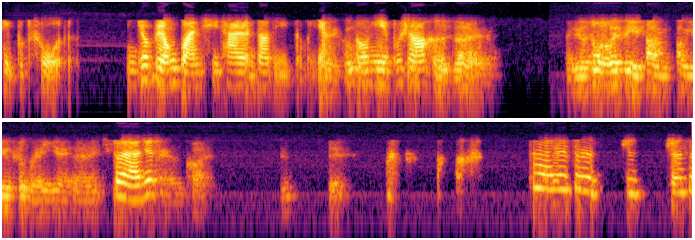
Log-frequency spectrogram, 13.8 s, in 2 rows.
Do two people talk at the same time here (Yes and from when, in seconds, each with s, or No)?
Yes, from 3.2 s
